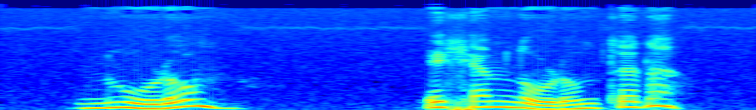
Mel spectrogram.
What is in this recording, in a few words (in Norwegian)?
"noLom", Numedalsmål; nordom; Preposisjon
